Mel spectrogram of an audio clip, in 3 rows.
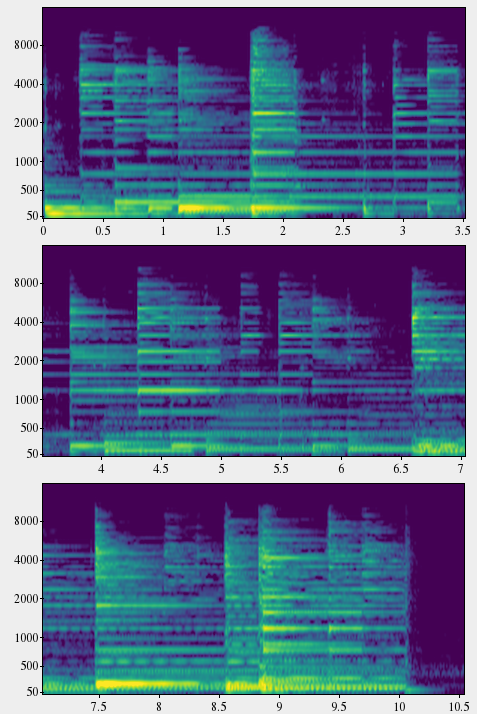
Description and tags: test guitar2
Testing the DS-40 in various USB class settings to determine if the unit can work as a cheap USB interface.
acoustic, microphone, test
